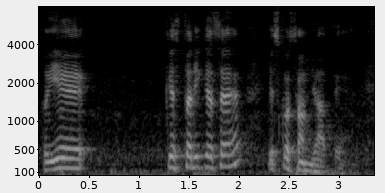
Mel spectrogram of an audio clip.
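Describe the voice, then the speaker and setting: Slow husky man explaining at length. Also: sits high, very animated, sharp tone. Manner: unhurried, often mixes English terms into his explanations. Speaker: presenter explaining a religious tradition. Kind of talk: informal explanatory talk.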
